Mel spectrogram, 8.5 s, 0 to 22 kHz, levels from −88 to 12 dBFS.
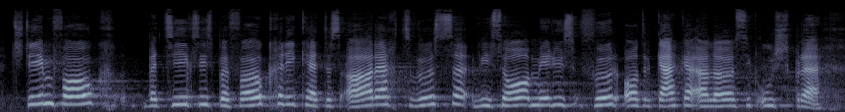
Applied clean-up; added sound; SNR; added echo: none; none; none; none.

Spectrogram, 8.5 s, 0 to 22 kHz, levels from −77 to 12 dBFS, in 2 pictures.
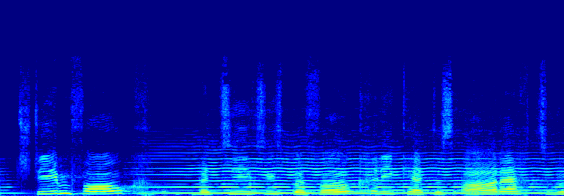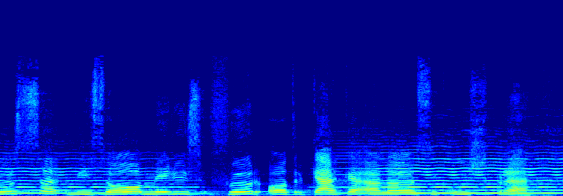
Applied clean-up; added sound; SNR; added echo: none; Bowed string instrument; 7 dB; none.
